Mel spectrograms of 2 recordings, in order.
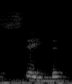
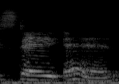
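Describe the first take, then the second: First: The word is said as a single syllable. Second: The ending is said as a separate syllable. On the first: The speaker calls it right. "It just says stayed" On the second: The speaker calls it wrong. "it doesn't say stay ed"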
